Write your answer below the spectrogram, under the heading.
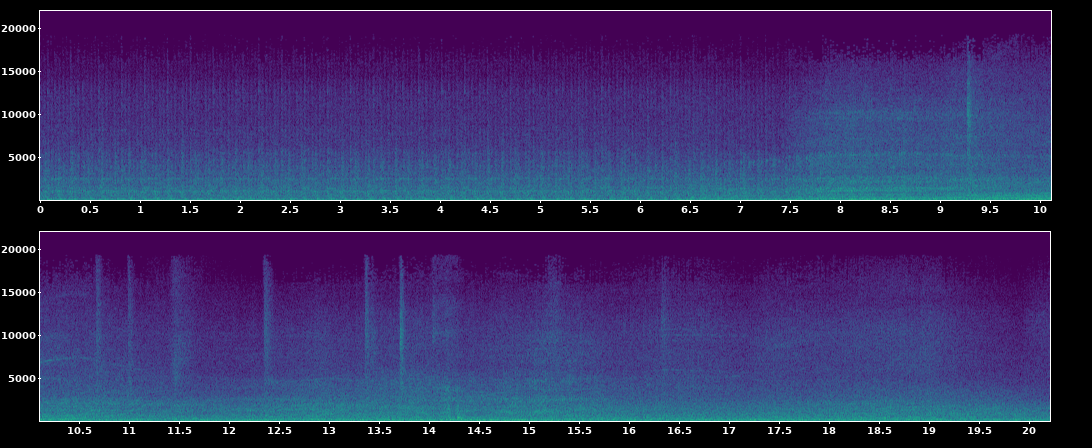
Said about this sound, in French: la seule chose qui compte pour Fanfan, ce sont les bus qui montent et qui descendent la rue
